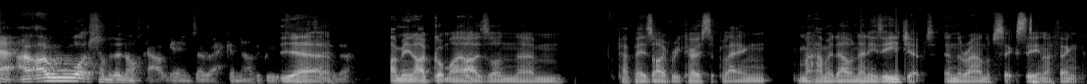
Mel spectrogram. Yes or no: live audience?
no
